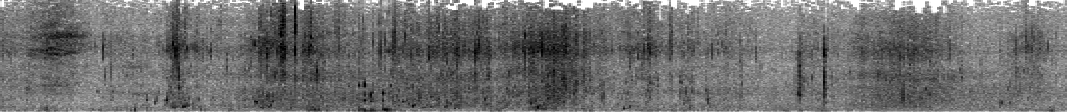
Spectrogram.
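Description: Wooden paddle strokes dipping into calm seawater beside a wooden sea kayak, with irregular splashes, drips off the blade and water rushing along the hull.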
